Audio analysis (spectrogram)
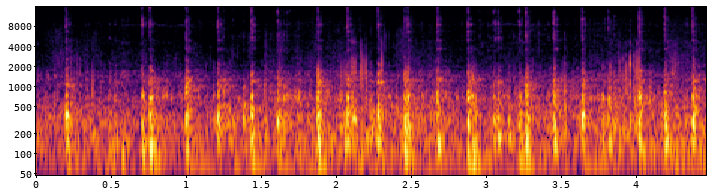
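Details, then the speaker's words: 2024 Wired Freedom e-bike, rear wheel lifted, shifted into top gear while pedalling: steady sharp ticking about four clicks a second as the chain won't settle, rear derailleur indexing out of adjustment. "See how that doesn't want to click in?"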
